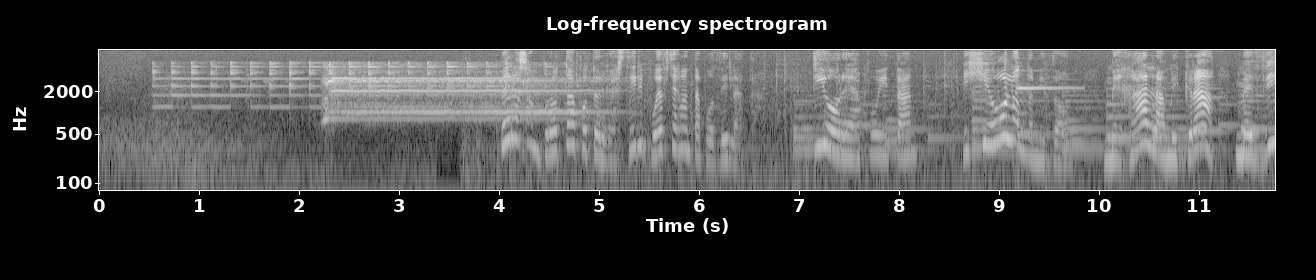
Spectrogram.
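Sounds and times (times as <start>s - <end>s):
small train chuffing with steam puffs: 0.4s - 11.7s
shrill high steam whistle: 2.2s - 5.3s
speech: 4.0s - 11.7s.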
